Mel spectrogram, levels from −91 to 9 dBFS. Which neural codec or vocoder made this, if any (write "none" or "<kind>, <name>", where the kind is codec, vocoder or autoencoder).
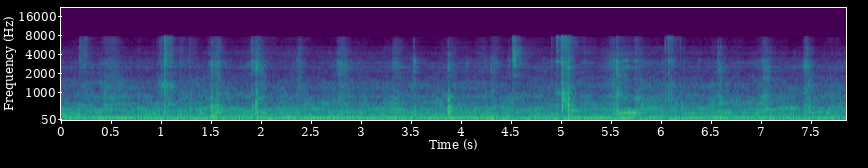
codec, SNAC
